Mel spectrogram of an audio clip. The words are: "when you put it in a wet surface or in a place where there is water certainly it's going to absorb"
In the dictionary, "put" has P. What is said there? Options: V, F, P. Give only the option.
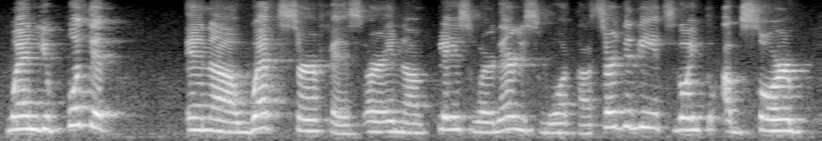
P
